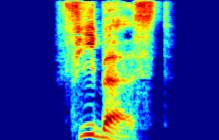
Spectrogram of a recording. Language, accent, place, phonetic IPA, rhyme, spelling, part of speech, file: German, Germany, Berlin, [ˈfiːbɐst], -iːbɐst, fieberst, verb, De-fieberst.ogg
- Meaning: second-person singular present of fiebern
